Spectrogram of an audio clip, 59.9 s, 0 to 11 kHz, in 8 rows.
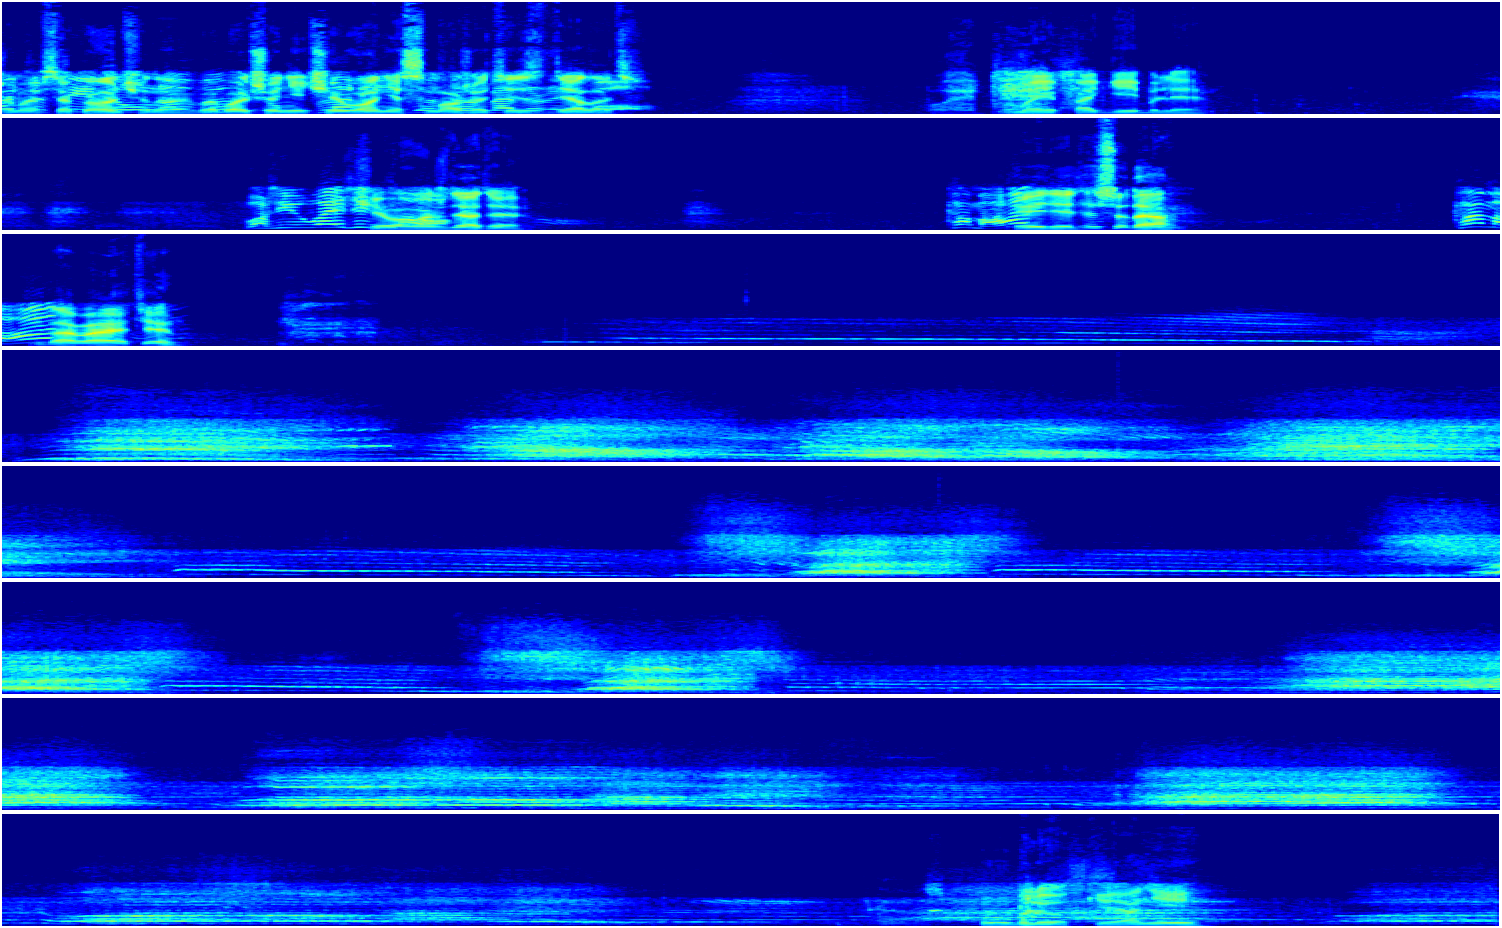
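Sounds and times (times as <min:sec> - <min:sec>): men shouting: 0:17.7 - 0:59.9
men chanting war song: 0:22.6 - 0:31.3, 0:32.2 - 0:59.9.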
